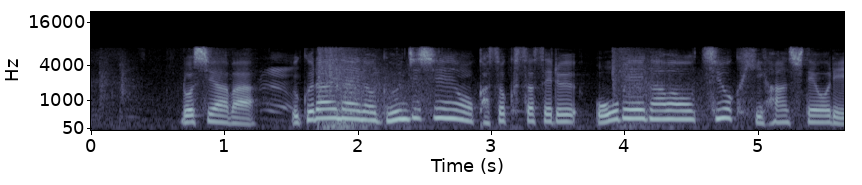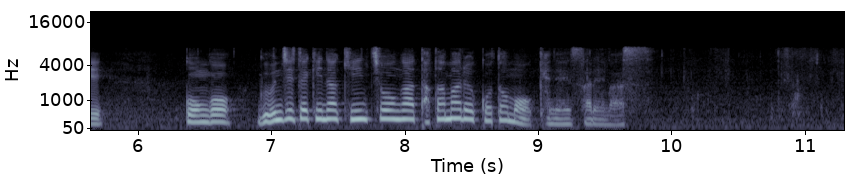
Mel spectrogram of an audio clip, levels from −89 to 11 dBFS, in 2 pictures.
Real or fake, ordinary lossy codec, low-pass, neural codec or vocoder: real; none; 7.2 kHz; none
